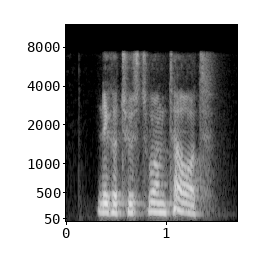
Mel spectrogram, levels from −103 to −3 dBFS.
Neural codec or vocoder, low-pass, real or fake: codec, 16 kHz, 0.4 kbps, LongCat-Audio-Codec; 7.2 kHz; fake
